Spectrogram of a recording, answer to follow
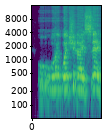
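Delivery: a shy husband at a loss; puzzled husband. Retold or imitated. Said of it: "I said to my husband".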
